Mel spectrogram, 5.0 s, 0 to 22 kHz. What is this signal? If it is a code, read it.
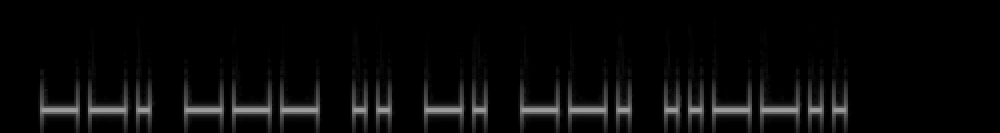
Morse code, heard as a keyed tone, about 20 wpm, 700 Hz. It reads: GOING?
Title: Sentences from Top 1100 Words 20wpm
